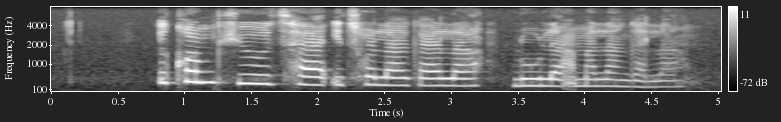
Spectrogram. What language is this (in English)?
South Ndebele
